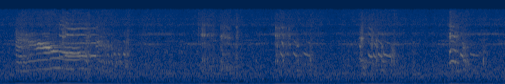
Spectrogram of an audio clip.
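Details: A cat sniffing at Whiskas lets out one clear, drawn-out meow at the start, followed by quick, faint clicking and rustling sounds against low hiss.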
